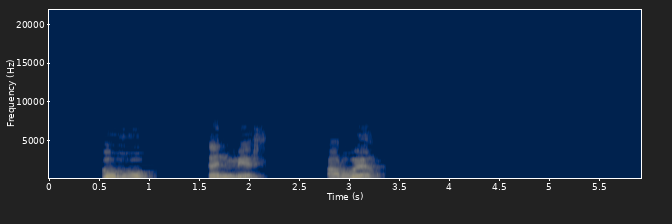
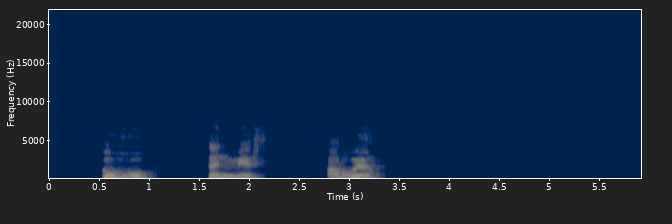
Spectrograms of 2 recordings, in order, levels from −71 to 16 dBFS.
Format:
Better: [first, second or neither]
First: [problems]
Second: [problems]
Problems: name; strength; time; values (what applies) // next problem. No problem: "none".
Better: second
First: noise reduction (classical method log-MMSE)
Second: none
